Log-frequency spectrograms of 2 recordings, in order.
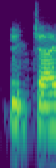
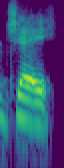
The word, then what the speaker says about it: Jai: Jai in Southern Australia, is that? Yeah, I'm in Australia, so it's mid-afternoon here. And it can be pronounced Jai, but I prefer Jay, just Jai.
